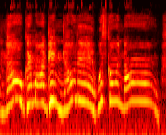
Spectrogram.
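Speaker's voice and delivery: very high, loud, drawn-out innocence; playing clueless. Child denying to grandma about stolen car, playing clueless. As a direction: feign total cluelessness in a high, slow whine. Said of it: "Just playing stupid and clueless".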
